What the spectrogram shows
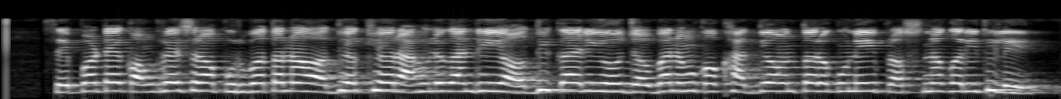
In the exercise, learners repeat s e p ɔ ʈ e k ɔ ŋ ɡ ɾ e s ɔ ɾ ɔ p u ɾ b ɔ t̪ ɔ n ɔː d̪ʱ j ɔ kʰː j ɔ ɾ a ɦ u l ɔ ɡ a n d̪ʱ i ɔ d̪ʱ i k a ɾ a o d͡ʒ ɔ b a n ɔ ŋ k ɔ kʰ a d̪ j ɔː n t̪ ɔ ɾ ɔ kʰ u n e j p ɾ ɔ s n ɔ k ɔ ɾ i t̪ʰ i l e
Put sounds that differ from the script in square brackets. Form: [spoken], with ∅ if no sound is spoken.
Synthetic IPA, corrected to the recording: s e p ɔ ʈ e k ɔ ŋ ɡ ɾ e s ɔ ɾ ɔ p u ɾ b ɔ t̪ ɔ n ɔː d̪ʱ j ɔ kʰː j ɔ ɾ a ɦ u l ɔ ɡ a n d̪ʱ i ɔ d̪ʱ i k a ɾ [i] o d͡ʒ ɔ b a n ɔ ŋ k ɔ kʰ a d̪ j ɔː n t̪ ɔ ɾ ɔ [k] u n e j p ɾ ɔ s n ɔ k ɔ ɾ i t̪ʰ i l e

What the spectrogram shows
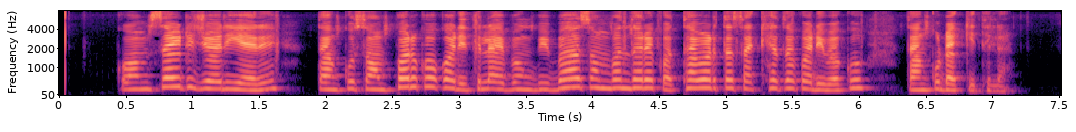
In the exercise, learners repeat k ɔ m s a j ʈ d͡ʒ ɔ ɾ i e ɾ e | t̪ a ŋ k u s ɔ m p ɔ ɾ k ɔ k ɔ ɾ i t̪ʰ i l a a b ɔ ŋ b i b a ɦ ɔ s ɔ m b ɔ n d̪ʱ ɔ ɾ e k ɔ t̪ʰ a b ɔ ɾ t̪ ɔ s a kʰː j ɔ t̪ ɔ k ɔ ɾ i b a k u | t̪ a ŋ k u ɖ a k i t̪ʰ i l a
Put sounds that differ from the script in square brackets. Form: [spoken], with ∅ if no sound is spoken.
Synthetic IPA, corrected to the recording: k ɔ m s a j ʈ d͡ʒ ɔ ɾ i [a] ɾ e | t̪ a ŋ k u s ɔ m p ɔ ɾ k ɔ k ɔ ɾ i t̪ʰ i l a [e] b ɔ ŋ b i b a ɦ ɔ s ɔ m b ɔ n d̪ʱ ɔ ɾ e k ɔ t̪ʰ a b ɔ ɾ t̪ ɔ s a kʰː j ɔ t̪ ɔ k ɔ ɾ i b a k u | t̪ a ŋ k u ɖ a k i t̪ʰ i l a

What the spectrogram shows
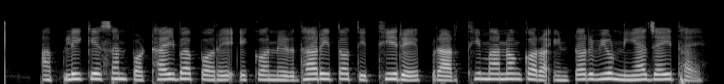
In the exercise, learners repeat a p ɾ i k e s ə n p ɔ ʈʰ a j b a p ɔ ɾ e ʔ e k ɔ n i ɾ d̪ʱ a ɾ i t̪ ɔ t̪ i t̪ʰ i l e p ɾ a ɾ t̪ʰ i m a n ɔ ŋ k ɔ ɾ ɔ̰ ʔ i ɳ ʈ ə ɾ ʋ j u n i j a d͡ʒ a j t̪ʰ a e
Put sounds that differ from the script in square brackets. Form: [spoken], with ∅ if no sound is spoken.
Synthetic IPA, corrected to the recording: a p [l] i k e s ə n p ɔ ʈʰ a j b a p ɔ ɾ e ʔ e k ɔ n i ɾ d̪ʱ a ɾ i t̪ ɔ t̪ i t̪ʰ i [ɾ] e p ɾ a ɾ t̪ʰ i m a n ɔ ŋ k ɔ ɾ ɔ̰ ʔ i ɳ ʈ ə ɾ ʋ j u n i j a d͡ʒ a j t̪ʰ a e

